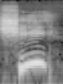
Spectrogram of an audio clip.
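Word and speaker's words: sidhe: spelling of s d h e which is pronounced she yeah I knew I knew the alternate spelling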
